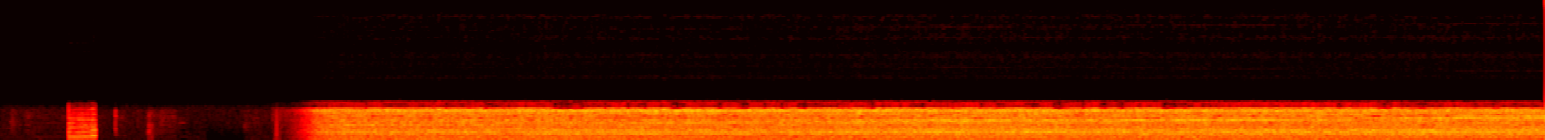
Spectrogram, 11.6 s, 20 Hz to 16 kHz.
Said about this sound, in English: Now, I see we're number one for takeoff, so, Captain, let's get flight number 402 in the air and heading to Portland.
